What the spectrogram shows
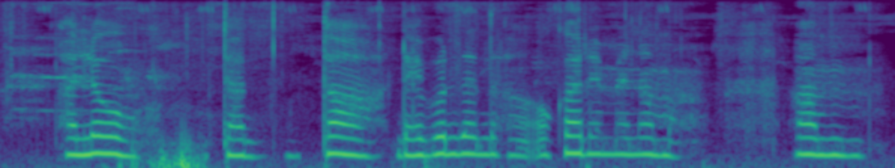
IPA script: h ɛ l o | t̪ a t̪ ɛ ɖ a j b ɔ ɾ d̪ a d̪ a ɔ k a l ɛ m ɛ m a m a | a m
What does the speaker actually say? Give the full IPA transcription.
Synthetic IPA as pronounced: h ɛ l o | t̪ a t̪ a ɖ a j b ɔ ɾ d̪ a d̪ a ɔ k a ɾ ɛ m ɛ n a m a | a m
